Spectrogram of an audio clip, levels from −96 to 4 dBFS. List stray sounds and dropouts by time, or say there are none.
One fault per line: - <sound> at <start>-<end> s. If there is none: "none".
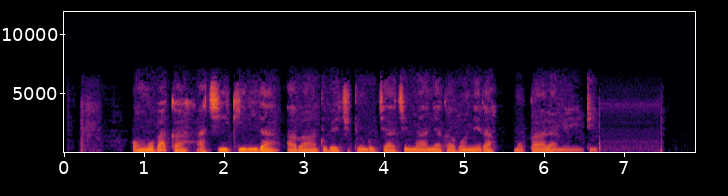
none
